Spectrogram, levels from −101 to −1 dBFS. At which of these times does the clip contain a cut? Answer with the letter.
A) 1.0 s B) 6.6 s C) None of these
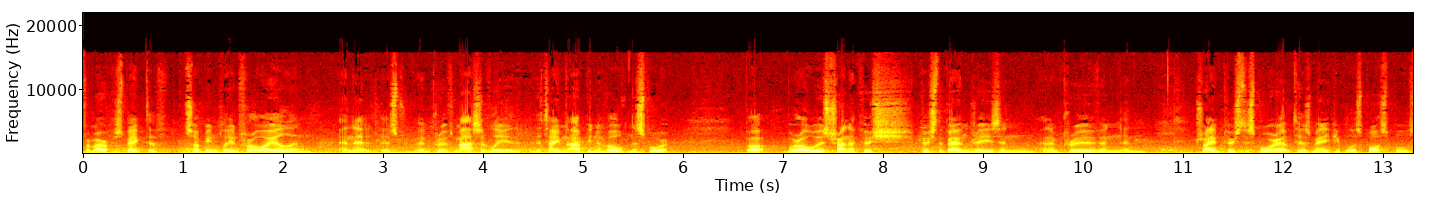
A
